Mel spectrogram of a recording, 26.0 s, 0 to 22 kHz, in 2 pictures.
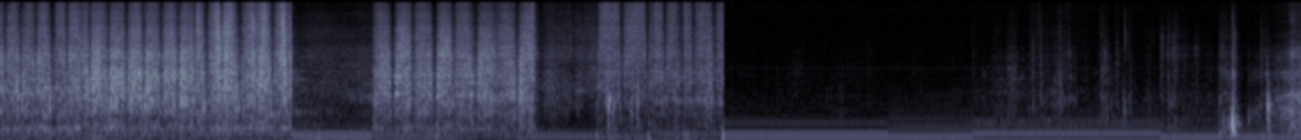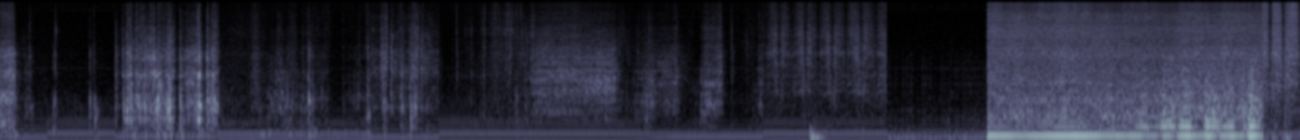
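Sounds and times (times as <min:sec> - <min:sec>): electric power tool running: 0:22.9 - 0:25.7
hand scraping wood: 0:22.9 - 0:26.0.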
